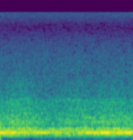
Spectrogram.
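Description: Faint room tone with a low, steady hum.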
